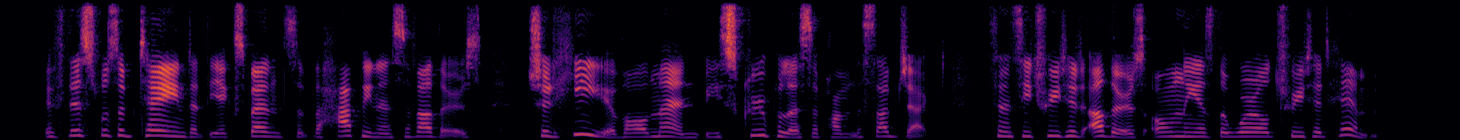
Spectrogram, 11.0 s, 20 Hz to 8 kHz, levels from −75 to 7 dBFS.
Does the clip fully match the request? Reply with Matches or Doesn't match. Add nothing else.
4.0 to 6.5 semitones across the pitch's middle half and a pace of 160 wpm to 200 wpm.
Doesn't match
